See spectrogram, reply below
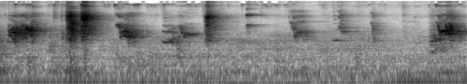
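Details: Budgerigars from a home budgie farm squawk and chirp in quick uneven bursts, high scratchy notes with short gaps, low hum underneath.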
